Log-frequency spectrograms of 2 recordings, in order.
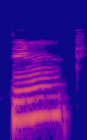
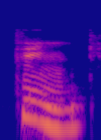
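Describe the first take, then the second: First: "think" without the tongue between the teeth, pitched higher; mispronounced TH. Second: "think" with tongue between the teeth for TH; correct TH. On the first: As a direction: say "think" wrongly, without a true English TH. (prononcer « think » mal, sans la langue entre les dents) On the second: (prononcer « think » avec la langue entre les dents) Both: Shown as a demonstration. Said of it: "on entend bien la différence entre".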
